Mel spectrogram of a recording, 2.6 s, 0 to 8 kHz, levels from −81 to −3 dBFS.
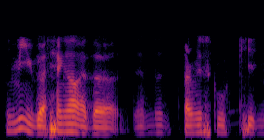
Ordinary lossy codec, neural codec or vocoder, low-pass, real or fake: AAC, 16 kbps; autoencoder, 48 kHz, 128 numbers a frame, DAC-VAE, trained on Japanese speech; 7.2 kHz; fake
